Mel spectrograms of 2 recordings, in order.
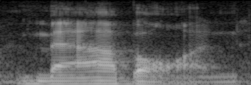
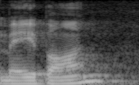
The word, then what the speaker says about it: Mabon: a map on celebration mabon that's the Welsh pronunciation I've been saying it mabon it is mab on so if you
